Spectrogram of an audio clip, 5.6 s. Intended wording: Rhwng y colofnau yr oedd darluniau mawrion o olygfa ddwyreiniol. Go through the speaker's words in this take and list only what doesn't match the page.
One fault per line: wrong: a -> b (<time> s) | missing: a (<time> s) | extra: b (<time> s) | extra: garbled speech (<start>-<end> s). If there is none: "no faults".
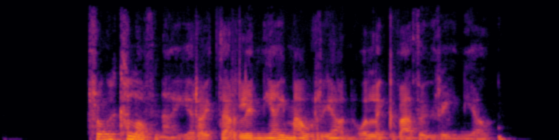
no faults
